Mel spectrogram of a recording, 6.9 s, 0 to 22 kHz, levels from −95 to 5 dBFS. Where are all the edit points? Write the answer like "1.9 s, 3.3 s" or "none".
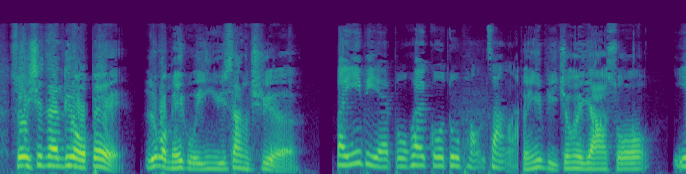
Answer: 1.3 s, 5.2 s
